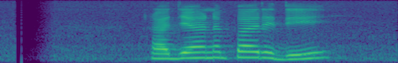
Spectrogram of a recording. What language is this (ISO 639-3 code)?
sin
